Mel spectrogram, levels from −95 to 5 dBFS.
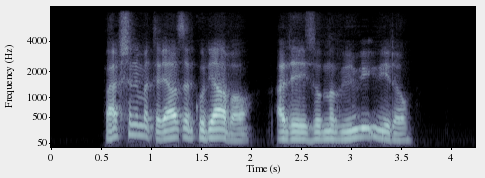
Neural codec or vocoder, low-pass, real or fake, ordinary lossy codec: codec, 16 kHz, 0.8 kbps, ZipCodec; 7.2 kHz; fake; none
